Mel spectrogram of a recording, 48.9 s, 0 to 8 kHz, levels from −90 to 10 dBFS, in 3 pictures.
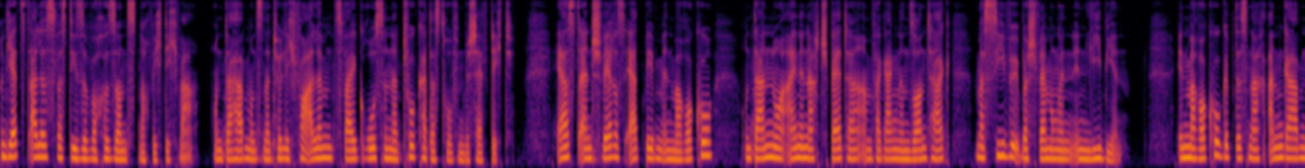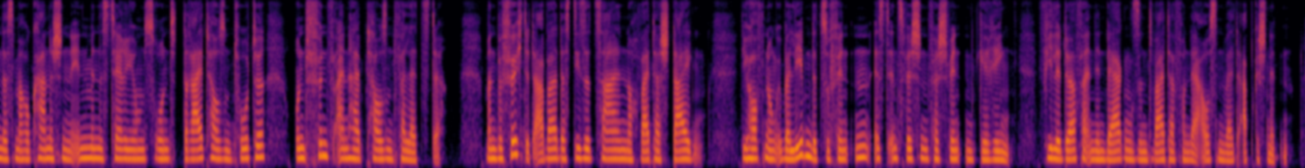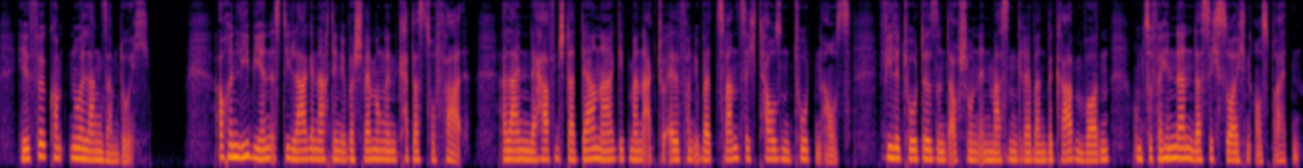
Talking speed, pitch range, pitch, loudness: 155 wpm, 160-180 Hz, 170 Hz, -22 LUFS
